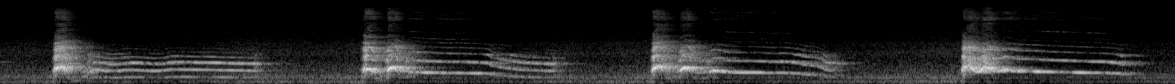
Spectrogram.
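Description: A Pomeranian gives four high, wavering howls, each starting sharply and sliding downward over about two seconds.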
